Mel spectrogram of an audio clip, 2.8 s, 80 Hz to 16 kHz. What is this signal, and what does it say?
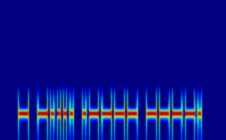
Morse code, heard as a keyed tone, about 30 wpm, 700 Hz. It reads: T619
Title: Numbers - Contest Style - 4-Digit 30wpm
